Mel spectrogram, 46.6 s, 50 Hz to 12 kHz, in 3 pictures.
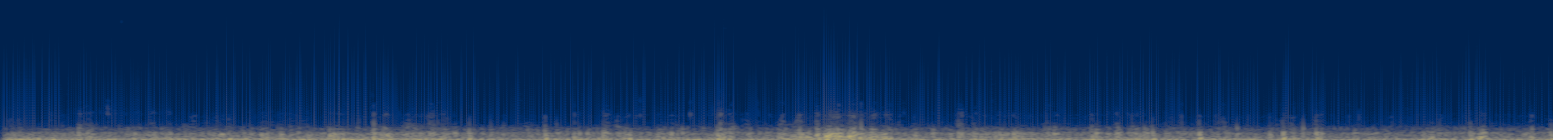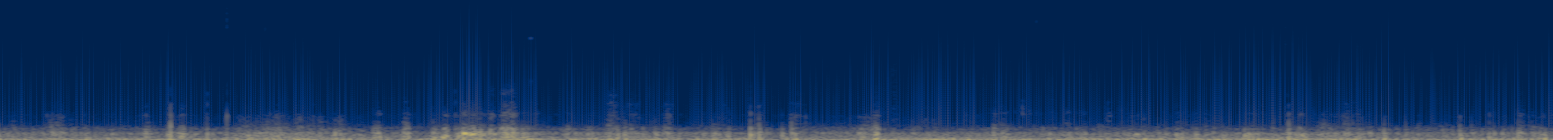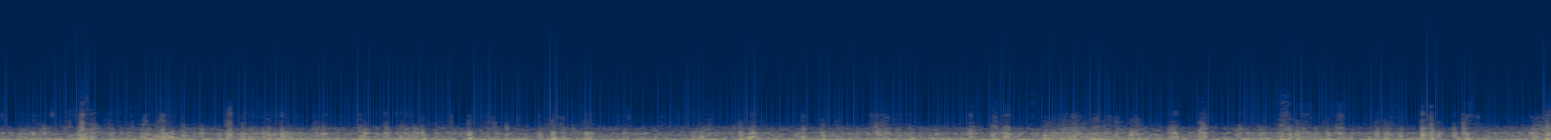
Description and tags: internal body sounds
Internal body-sounds. Recorded using small omni mics in a (closed) mouth.
EM172 ->ULN-2
body-sounds, internal, mouth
